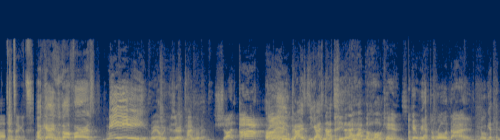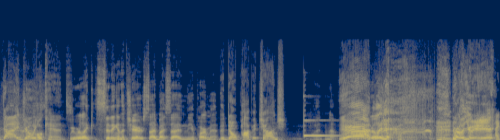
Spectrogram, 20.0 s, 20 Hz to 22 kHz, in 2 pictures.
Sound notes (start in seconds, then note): 16.0 ding; 17.0 both laugh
